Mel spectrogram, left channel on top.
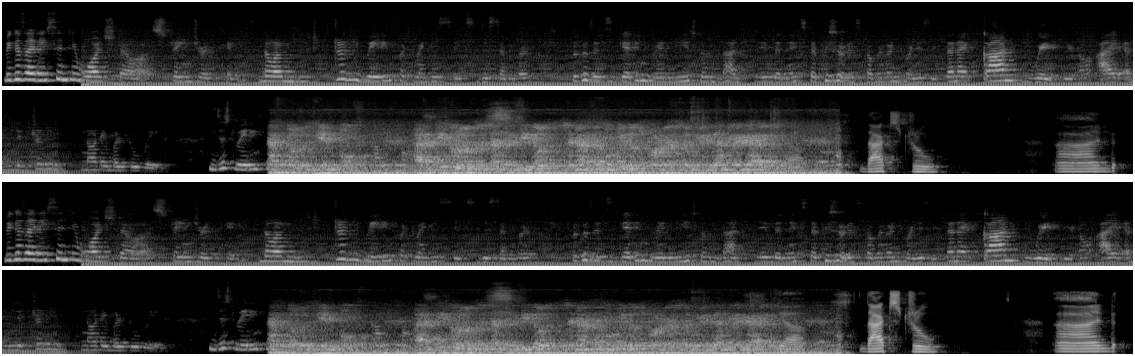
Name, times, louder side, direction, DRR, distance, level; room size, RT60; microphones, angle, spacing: voice 1, 0.0-5.3 5.7-12.9 13.4-15.7 16.1-16.5, left 2 dB, 30° left, 3 dB, 4.3 m, -33 dB
sound 1, 0.8-12.5, left 1 dB, 45° left, 5.0 m, -38 dB
sound 2, 14.0-19.7, left 1 dB, 90° left, 2.3 m, -22 dB
voice 2, 18.8-19.4 19.7-20.7 21.8-22.4, right 5 dB, 80° right, 16 dB, 0.9 m, -27 dB
17.5 x 16.5 x 3.0 m, 0.36 s
head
